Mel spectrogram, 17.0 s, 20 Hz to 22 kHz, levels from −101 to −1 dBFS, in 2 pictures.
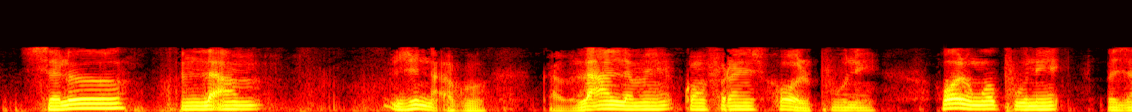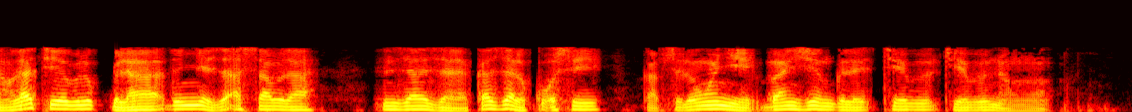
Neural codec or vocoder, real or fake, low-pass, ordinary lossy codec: none; real; 7.2 kHz; AAC, 16 kbps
